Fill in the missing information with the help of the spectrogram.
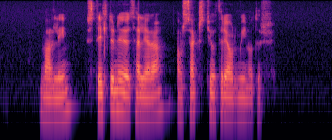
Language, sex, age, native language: Icelandic, male, 20-29, Icelandic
